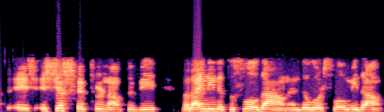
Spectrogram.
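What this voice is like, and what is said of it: Slavic accent in English. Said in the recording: “Slavic guy with their accent. Yes, I have an accent because I speak in other languages.”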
